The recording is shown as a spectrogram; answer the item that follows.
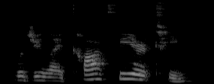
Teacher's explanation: look at choice questions they're really just lists with two items we're going to go up on the first item and down on the second item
